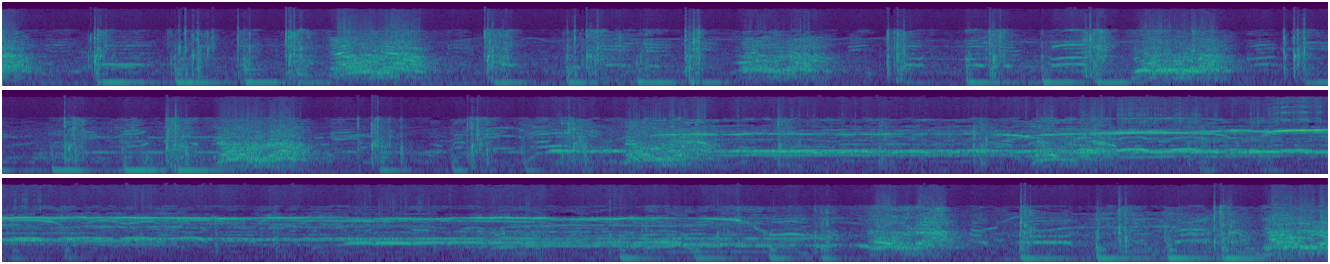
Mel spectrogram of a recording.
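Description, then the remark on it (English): A large outdoor anti-government protest crowd in Khartoum, Sudan, chants in call and response: a lone woman standing on top of a car calls "My people want" and the mass answers "Revolution" in rhythmic shouts, swelling midway into sustained cheering and ululating before the chant resumes. “She is chanting, "My people want," and the crowd responds, "Revolution."”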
